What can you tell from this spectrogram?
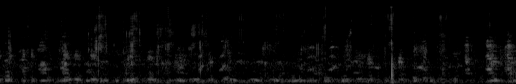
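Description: A cat chewing dried minnows: a quick, uneven run of small crisp crunches.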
